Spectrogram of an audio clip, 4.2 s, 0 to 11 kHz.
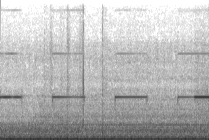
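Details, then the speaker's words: A Peterbilt 379 with an air leak, idling on a cold day (about 38°F). A steady beep near 3 kHz repeats about once a second over the diesel rumble: the low air alarm, which should stop once pressure is over 60. "It's our low air alarm going off right now. Once it gets over 60, it should kick back off."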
